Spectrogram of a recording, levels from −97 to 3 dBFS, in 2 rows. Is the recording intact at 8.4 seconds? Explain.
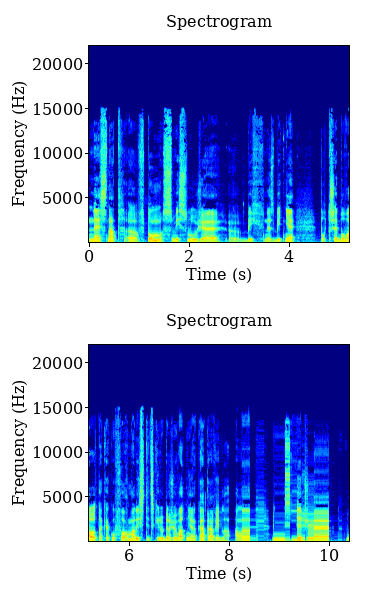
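No. At 8.4 seconds the speech is caught in robotic sound from repeated short buffers. This runs from 7.75 s, just after "jako formalisticky dodržovat nějaká", to 10.39 s. The likely cause is new audio arriving too seldom, so playback loops a tiny slice of the last audio to fill the gaps. The steady 50 Hz buzz fits a 20 ms slice repeated over and over. Most of the audio in this span is such repeats. The voice becomes a rigid, metallic drone that only loosely tracks the speech.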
